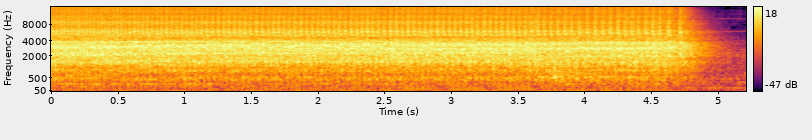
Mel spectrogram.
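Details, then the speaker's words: Audi B5 A4 1.8T after a motor swap, first start after refitting the coil packs and tightening the motor-mount ground, following a weak crank. Fast, harsh metallic clatter like sand in the engine, cutting off at shutdown; the engine did not sound like this when bought, cause unknown. "Oh, that sure is an interesting sound now, isn't it? That is a very interesting sound. I don't know how I feel about that. Motor was definitely not sounding like that when I bought it."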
